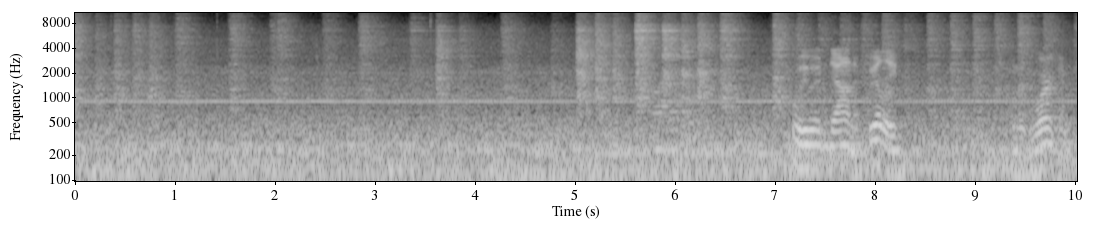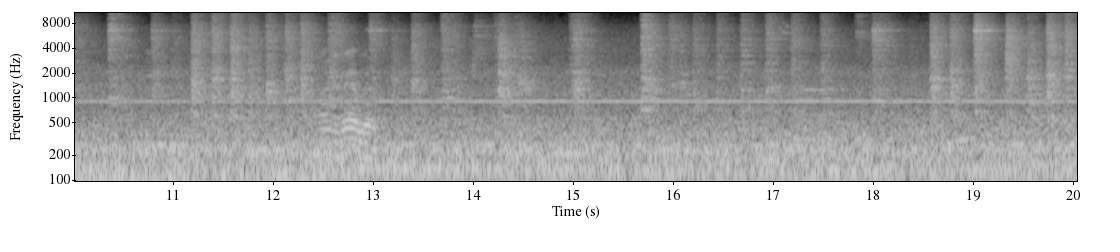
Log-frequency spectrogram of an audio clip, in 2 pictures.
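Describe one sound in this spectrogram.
A man chews and eats noisily.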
